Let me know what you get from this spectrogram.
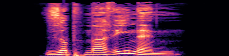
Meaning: inflection of submarin: 1. strong genitive masculine/neuter singular 2. weak/mixed genitive/dative all-gender singular 3. strong/weak/mixed accusative masculine singular 4. strong dative plural
- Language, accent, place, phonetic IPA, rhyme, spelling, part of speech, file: German, Germany, Berlin, [ˌzʊpmaˈʁiːnən], -iːnən, submarinen, adjective, De-submarinen.ogg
